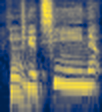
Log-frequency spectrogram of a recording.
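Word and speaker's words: feuilletine: That is a French-ass word, and it's a difficult pronunciation.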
